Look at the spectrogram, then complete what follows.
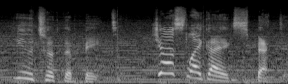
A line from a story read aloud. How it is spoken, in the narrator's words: cackled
